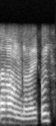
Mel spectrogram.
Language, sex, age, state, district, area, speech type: Kashmiri, male, 18-30, Jammu and Kashmir, Budgam, rural, conversation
